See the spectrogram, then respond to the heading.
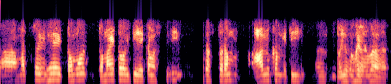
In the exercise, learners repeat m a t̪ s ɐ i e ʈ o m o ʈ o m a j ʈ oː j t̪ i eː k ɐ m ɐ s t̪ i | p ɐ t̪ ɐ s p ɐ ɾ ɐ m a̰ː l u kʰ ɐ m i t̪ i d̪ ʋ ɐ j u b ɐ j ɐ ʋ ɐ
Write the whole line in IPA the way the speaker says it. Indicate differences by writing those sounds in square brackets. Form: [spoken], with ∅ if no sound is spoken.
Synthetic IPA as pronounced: m [ɐ] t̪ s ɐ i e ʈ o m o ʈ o m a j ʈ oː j t̪ i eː k ɐ m ɐ s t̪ i | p ɐ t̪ ɐ s p ɐ ɾ ɐ m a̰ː l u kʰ ɐ m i t̪ i d̪ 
